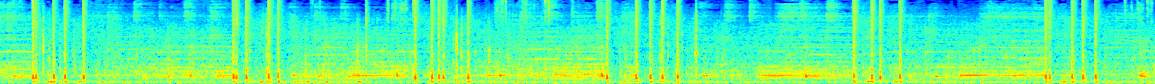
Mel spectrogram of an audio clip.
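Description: Starmine fireworks barrage: shells bursting in rapid clusters of sharp bangs, several volleys a few seconds apart, over the music that the display is set to.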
